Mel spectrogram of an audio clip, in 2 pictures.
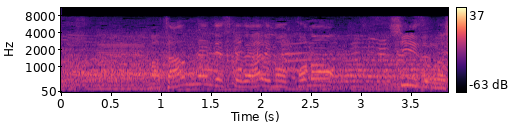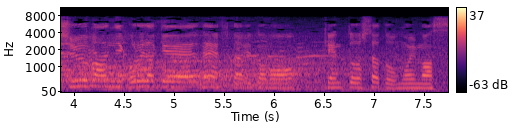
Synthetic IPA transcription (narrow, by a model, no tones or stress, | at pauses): e | maːzãnːẽ̞nd̪e̞sɨ̥ke̞d̪o̞jahaɾʲimo̞ːko̞no̞ | ɕiːzɨ̃nːo̞ɕɨːbãɲ̟ːiko̞ɾe̞d̪ake̞ne̞ɸɯ̟̥t̪aɾʲit̪o̞mo̞ | kẽ̞nt̪o̞ːɕi̥t̪at̪o̞ːmo̞imasɨ̥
